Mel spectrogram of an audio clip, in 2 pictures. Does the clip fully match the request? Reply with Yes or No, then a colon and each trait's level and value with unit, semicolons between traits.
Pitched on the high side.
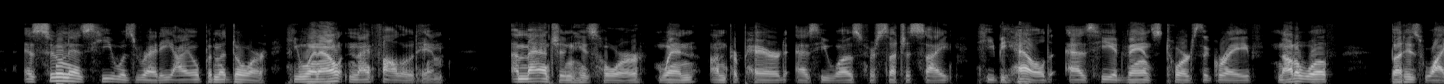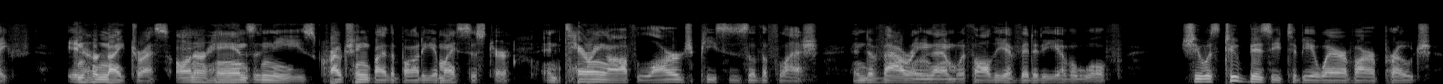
No: low, 100 Hz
